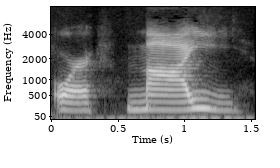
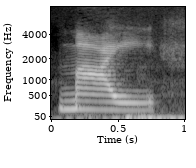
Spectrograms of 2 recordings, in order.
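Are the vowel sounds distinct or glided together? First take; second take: distinct; glided. First: The two vowels are clear and separate. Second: The vowels glide together into one sound. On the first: "it's very clear and distinct" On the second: "where we just sort of glide through"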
